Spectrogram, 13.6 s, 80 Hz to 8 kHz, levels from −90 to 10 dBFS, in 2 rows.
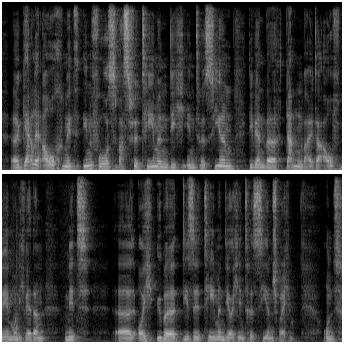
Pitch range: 115-140 Hz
